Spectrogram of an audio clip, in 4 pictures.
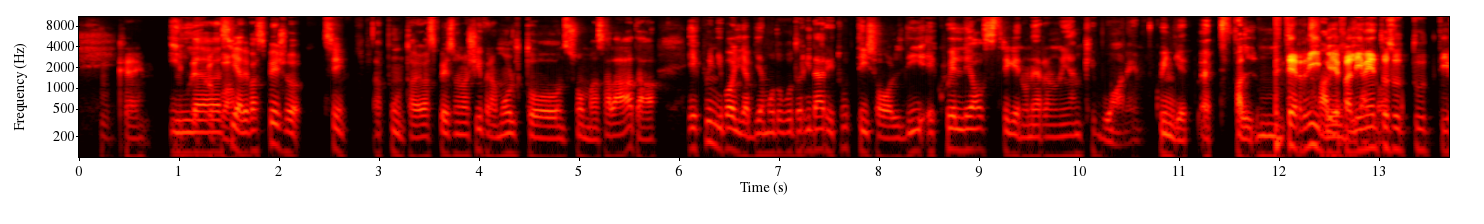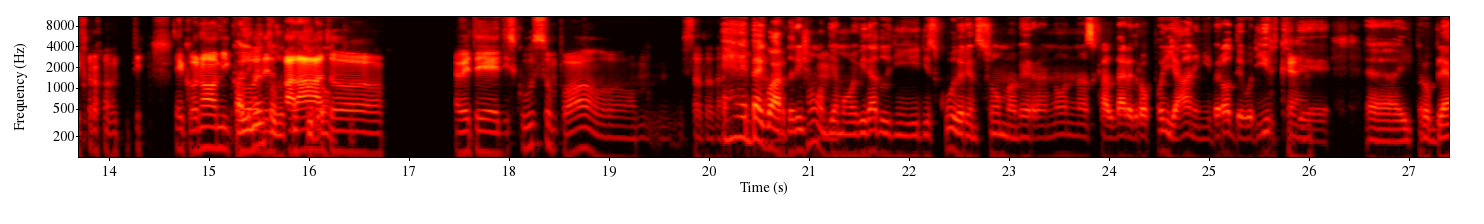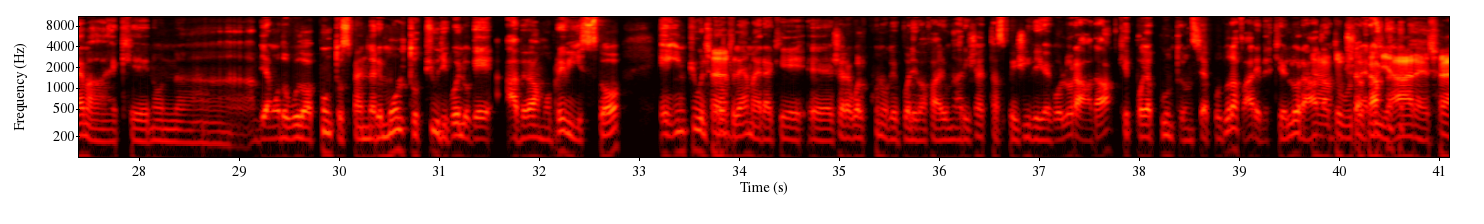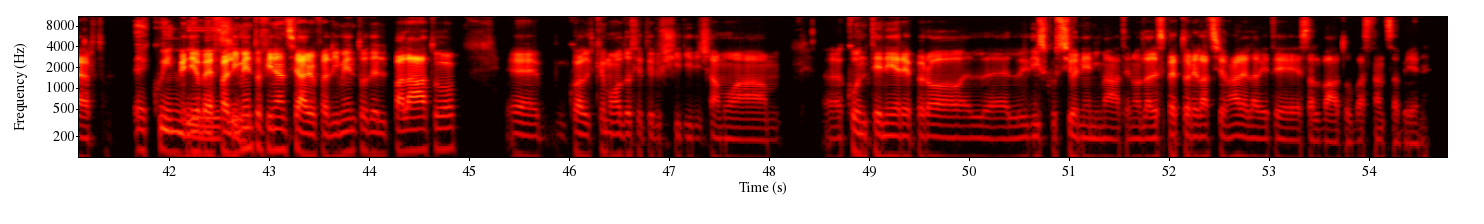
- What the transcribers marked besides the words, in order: "speso" said as "specio"; other background noise; laughing while speaking: "fronti"; tapping; giggle; background speech
- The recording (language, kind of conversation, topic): Italian, podcast, Come gestisci i pasti fuori casa o le cene con gli amici?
